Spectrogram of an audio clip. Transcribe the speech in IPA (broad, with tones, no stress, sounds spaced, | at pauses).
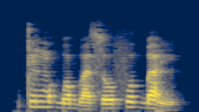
t ĩ˦ m ɔ˦ ɡ͡b ɔ˧ b a˨ s o˧ f o˦ ɡ͡b a˦˨ ɾ ĩ˨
